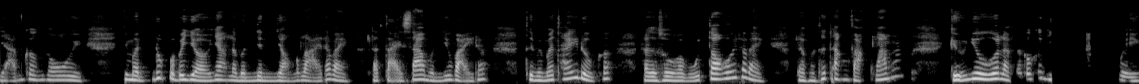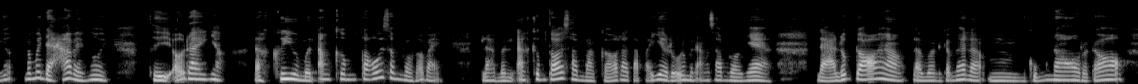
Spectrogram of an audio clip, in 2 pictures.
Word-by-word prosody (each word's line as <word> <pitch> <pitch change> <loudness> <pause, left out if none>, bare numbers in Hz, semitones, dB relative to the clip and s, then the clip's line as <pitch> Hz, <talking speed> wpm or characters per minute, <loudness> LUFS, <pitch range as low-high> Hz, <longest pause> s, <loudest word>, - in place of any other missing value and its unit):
giảm 175 +4 -7
cân 215 -3 -3
thôi. 200 -3 -1 0.4
Nhưng 225 -2 +2
mà 200 - +5
lúc 285 +3 0
mà 255 - +2
bây 215 - +4
giờ 190 -6 +4
nha 210 +3 +1
là 190 - -2
mình 170 -1 0
nhìn 175 -2 0
nhận 170 0 -2
lại 170 -4 -3
đó 235 - -2
bạn, 180 -7 -1 0.2
là 180 - 0
tại 170 - -3
sao 220 +6 +3
mình 175 -4 -2
như 205 +4 -1
vậy 185 -6 0
đó, 230 - -2 0.4
thì 220 - +2
mình 185 -1 +1
mới 205 - +2
thấy 270 +6 +1
được 235 - +3
á, 265 - -1 0.3
là 185 - +1
thường 180 - +5
thường 185 -2 +4
vào 175 - +1
buổi 165 +4 -2
tối 265 +5 +5
đó 330 - +2
bạn, 200 - 0 0.3
là 185 -2 0
mình 175 - -3
thích 260 +1 0
ăn 250 -4 -2
vặt 190 - -3
lắm, 265 +12 -1 0.5
kiểu 210 -1 +7
như 245 +1 +7
á 260 - +7
là 230 - +2
phải 180 - -11
có 245 - 0
cái 290 +3 -10
gì 225 - -1 0.7
miệng 175 0 -4
á, 230 - -3
nó 255 - -1
mới 290 +2 0
đã 235 +4 +2
bạn 200 -2 -1
ơi. 215 -4 +1 0.4
Thì 190 -3 +4
ở - - +2
đây 250 -3 +4
nha, 230 -3 -2 0.3
là - - +1
khi 255 -1 +6
mà 230 - +4
mình 180 -3 0
ăn 235 - 0
cơm 230 -3 -3
tối 260 +5 +1
xong 285 -7 -3
rồi 195 -4 -3
đó - - -3
bạn, 185 -2 -5 0.4
là 180 0 -2
mình 175 -1 -3
ăn - - +1
cơm 240 -3 -1
tối 240 +4 +4
xong 225 -9 -4
là 170 - -2
cỡ 160 +4 -3
là 205 - -1
tầm - - -5
7:30 200 -5 0
là 210 - 0
mình 190 - -4
ăn 185 - -6
xong 195 -1 -4
rồi 175 -2 -2
nha, 185 -3 0 0.4
là 160 -2 +2
lúc 225 +6 +1
đó 225 -3 +5
ha, 215 -9 +1
là - - -1
mình 175 0 -3
cảm 185 +1 -4
thấy 220 +2 +2
là, 185 -3 0
ừm, 170 -2 -4
cũng 190 +3 -5
no 200 -1 +2
rồi 165 -2 -5
đó, 210 +4 +2
200 Hz, 275 wpm, -22 LUFS, 180-235 Hz, 0.7 s, kiểu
